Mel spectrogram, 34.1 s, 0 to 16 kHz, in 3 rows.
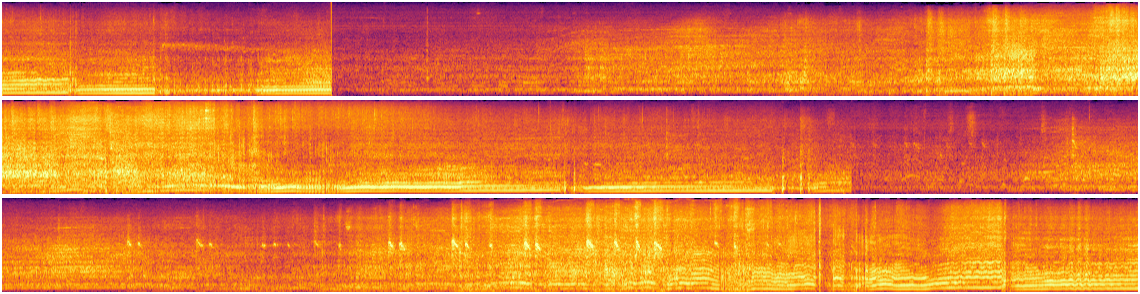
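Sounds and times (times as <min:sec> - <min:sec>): rally car engine passing: 0:00.0 - 0:34.0
engine note dipping with gear changes: 0:07.6 - 0:33.7.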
